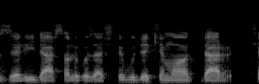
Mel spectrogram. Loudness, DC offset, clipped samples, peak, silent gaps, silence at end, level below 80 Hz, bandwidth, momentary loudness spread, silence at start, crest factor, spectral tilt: -37 LUFS; under 0.1%; under 0.1%; -18 dBFS; 2.32-2.50 s; 0.05 s; -70 dBFS; 7.6 kHz; 5 LU; 0 s; 18 dB; -5 dB/octave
